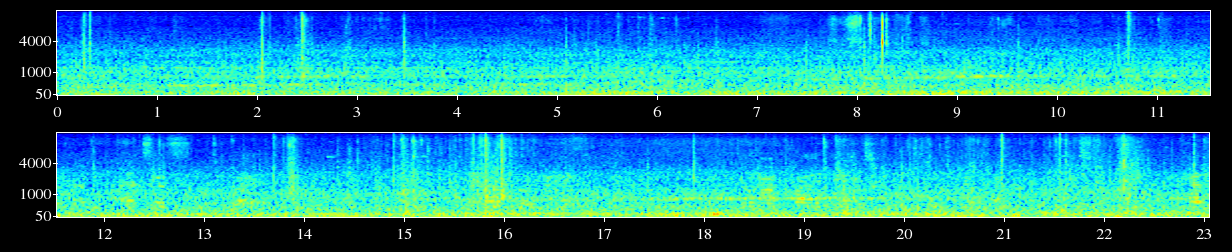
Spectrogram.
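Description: A diesel coach bus's transmission whines, rising and falling in pitch.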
